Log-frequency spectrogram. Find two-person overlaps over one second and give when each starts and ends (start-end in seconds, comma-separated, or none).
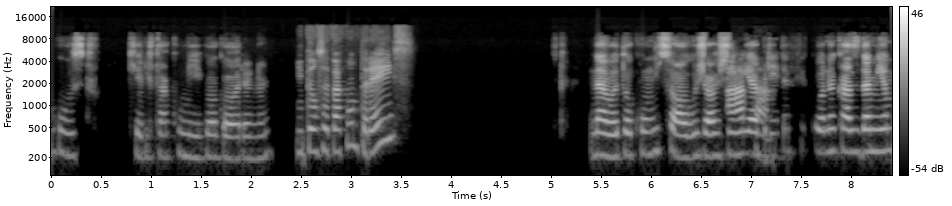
none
